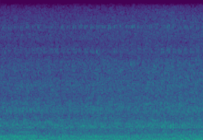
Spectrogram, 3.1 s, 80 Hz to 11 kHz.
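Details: Silverado Duramax 6.6 diesel 4x4 after Hurricane Helene salt-water storm surge, idling during a leak check before shutdown: steady even smooth low rumble, no knocks or misses. Normal diesel idle.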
